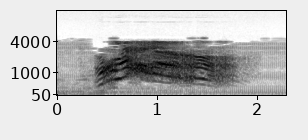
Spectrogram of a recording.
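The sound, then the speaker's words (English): Someone voices a dinosaur roar as an April Fool joke: one loud, drawn-out growling cry lasting just over a second, rising quickly and then trailing off, with no other talking. “It sounds like a. a dinosaur!”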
